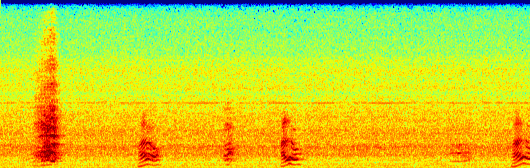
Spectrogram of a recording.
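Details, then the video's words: A pet macaw speaking words during an evening preening session with another macaw: about six short, rising, voice-like utterances, each roughly a third of a second, spaced one to two seconds apart, over a quiet steady room hum. "Macaw Parrot Preen and Talking"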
